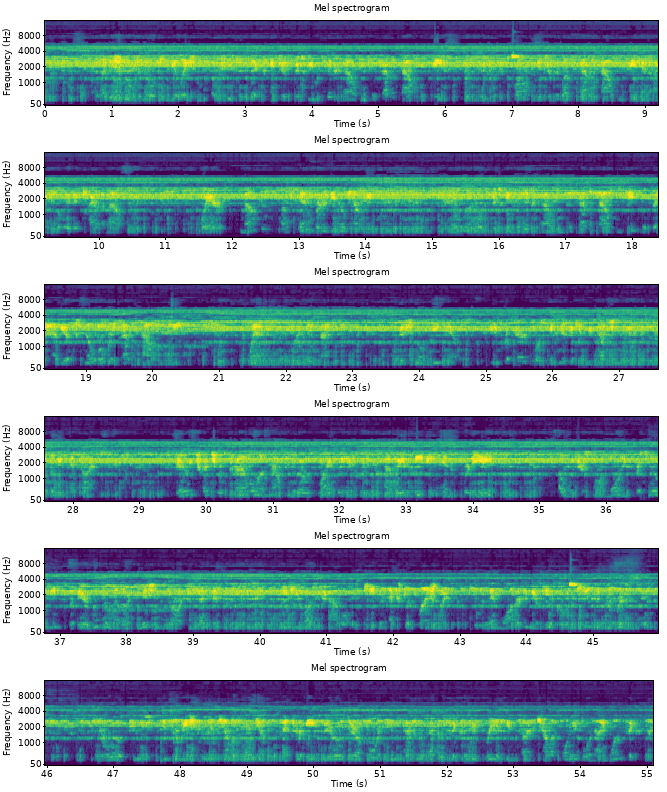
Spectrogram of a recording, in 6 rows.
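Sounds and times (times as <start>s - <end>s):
radio music with voice: 0.0s - 55.0s.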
